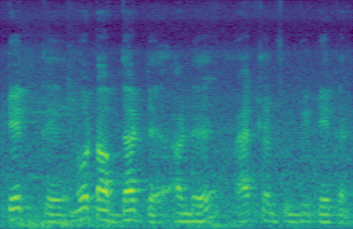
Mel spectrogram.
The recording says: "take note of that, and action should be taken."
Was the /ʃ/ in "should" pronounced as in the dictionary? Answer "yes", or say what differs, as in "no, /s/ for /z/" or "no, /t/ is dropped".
no, /s/ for /ʃ/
